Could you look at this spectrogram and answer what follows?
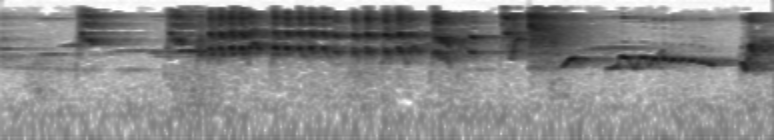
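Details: A White-rumped shama singing in Bornean style, said to provoke other shamas, gives a rich, fast medley of clear whistles, buzzy chatters and rapid trills, ending on a sliding whistled phrase.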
